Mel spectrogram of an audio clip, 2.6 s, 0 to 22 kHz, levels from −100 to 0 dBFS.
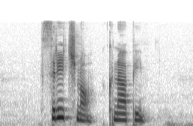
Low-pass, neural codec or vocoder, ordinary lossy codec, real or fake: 10.8 kHz; none; none; real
